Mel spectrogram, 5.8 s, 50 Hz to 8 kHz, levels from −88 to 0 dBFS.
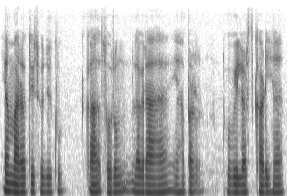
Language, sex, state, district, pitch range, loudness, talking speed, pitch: Hindi, male, Uttar Pradesh, Varanasi, 115-120 Hz, -24 LUFS, 145 wpm, 115 Hz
